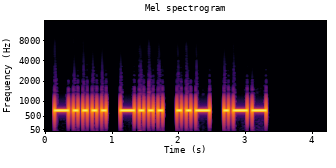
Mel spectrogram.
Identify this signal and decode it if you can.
Morse code, heard as a keyed tone, about 17 wpm, 700 Hz. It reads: 6BUW
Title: Four Challenging Letter-Number Combinations 17wpm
